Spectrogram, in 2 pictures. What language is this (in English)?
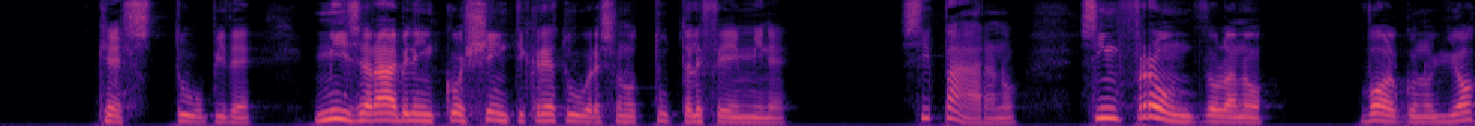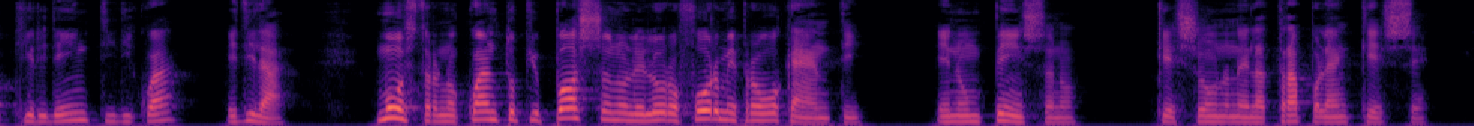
Italian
